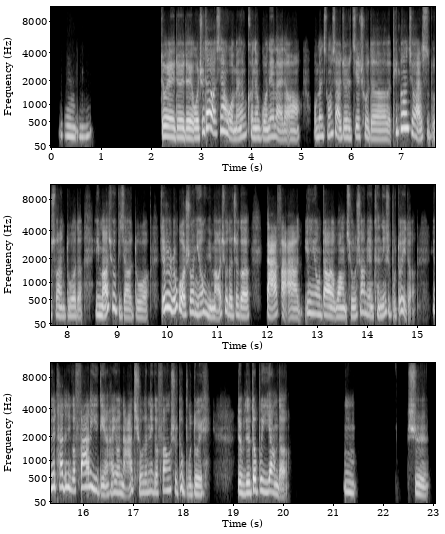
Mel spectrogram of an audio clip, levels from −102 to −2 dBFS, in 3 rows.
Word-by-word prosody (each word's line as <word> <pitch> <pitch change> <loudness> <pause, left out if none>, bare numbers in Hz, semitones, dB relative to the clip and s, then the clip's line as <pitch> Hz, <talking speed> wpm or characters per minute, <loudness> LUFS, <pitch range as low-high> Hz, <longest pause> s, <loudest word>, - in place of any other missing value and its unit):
嗯 210 -4 -4
嗯。 195 +5 -8 1.4
对 200 -2 +4
对 185 -1 +3
对， 180 -1 +4
我 180 - +4
知 280 +10 0
道 365 -7 +6
像 295 +1 +2
我 175 - +1
们 175 +7 -1
可 185 - -5
能 180 0 +1
国 170 -1 -1
内 195 +3 -1
来 180 -7 -1
的 155 +1 -2
哦， 155 -1 -3 0.2
我 - - -6
们 205 +2 -1
从 215 +4 -4
小 220 - 0
就 185 +1 -3
是 185 - 0
接 195 +2 -2
触 190 -1 -5
的 155 -2 -2
乒 275 - -5
乓 360 +1 +6
球 265 - -3
还 150 - +2
是 180 - -7
不 - - -10
算 175 -1 -2
多 175 +1 -2
的， - - -6 0.3
羽 190 - -1
毛 165 - +6
球 330 -3 0
比 265 - -7
较 155 -3 -3
多。 150 -2 -5 0.2
就 270 - +3
是 340 - +6
如 265 -2 +4
果 270 - +6
说 240 +4 -1
你 210 - -2
用 220 +2 -1
羽 165 - +1
毛 - - +1
球 255 - -2
的 185 - 0
这 195 - -2
个 165 0 +3 0.3
打 - - +5
法 - - +1
啊， 155 -1 +1
运 230 -1 -3
用 210 -2 -3
到 185 -3 +4
网 165 0 +1
球 170 0 -3
上 235 +4 -2
面 190 -4 -3
肯 170 0 -4
定 185 +5 -2
是 240 - -6
不 - - -9
对 - - -1
的， - - -10 0.3
因 285 - -2
为 300 - +3
它 300 0 +3
的 295 - +1
那 300 - +3
个 230 -2 -1
发 305 +5 +5
力 280 -6 +2
点， 165 -3 -2
还 185 +2 -3
有 200 -1 -1
拿 190 +5 -2
球 195 -5 -4
的 200 - -5
那 220 +1 -5
个 195 -1 -3
方 235 +4 -2
式 245 -4 -5
都 - - -2
不 165 -5 -7
对。 165 -1 0 0.6
对 200 - +2
不 180 - -3
对？ 195 +1 +3
都 235 +4 +5
不 235 - -1
一 215 -3 -1
样 215 -6 +3
的。 - - -3 1.1
嗯。 200 -3 -3 1.1
是。 180 - -1
195 Hz, 265 characters per minute, -23 LUFS, 170-230 Hz, 1.4 s, 道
